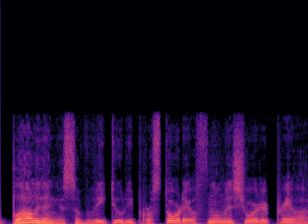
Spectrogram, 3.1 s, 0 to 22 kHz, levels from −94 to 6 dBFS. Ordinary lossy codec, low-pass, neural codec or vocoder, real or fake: none; 10.8 kHz; codec, 16 kHz in and 24 kHz out, 0.4 kbps, LongCat-Audio-Codec, fine tuned four codebook decoder; fake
